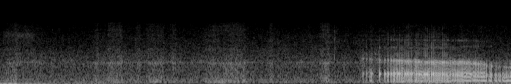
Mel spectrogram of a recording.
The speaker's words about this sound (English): After a good 10 minutes or so, you hear a little bit of a whimpering coming from the outside of the cave.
